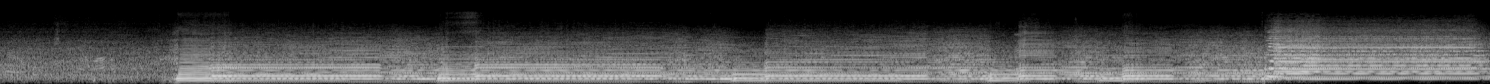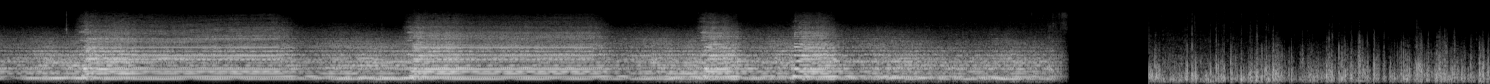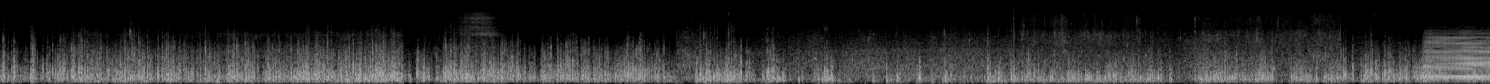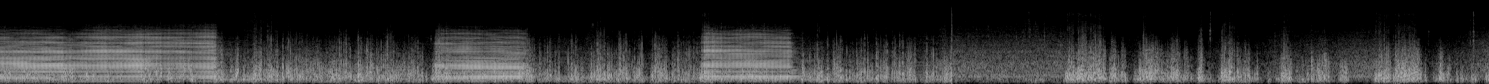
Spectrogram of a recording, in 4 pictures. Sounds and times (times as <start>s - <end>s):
Ship: 0.0s - 25.6s, 26.4s - 59.5s.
